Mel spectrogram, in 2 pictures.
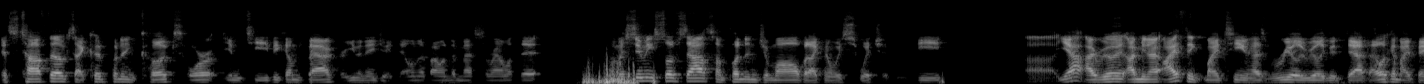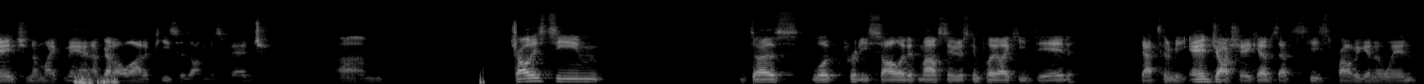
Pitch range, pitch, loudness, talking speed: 95-115 Hz, 105 Hz, -33 LUFS, 225 wpm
